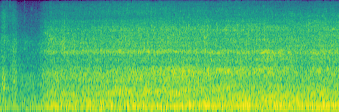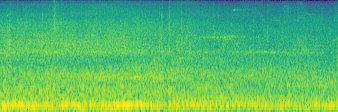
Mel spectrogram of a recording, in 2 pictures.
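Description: A motor vehicle's engine running steadily with a low hum under a broad rush of noise, starting a little under a second in.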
